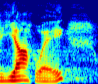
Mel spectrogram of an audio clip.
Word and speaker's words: Yahweh: Jehovah is actually a combination of the consonants of Yahweh, YHWH. YHWH, okay? Because in Bible writing, they did not use vowels.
